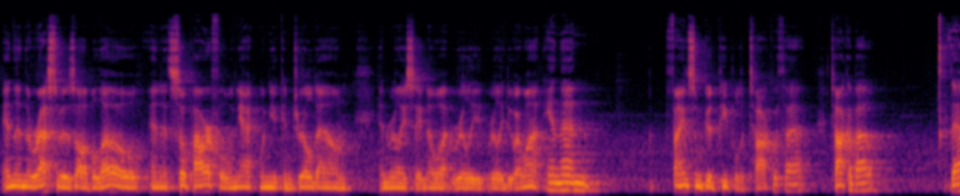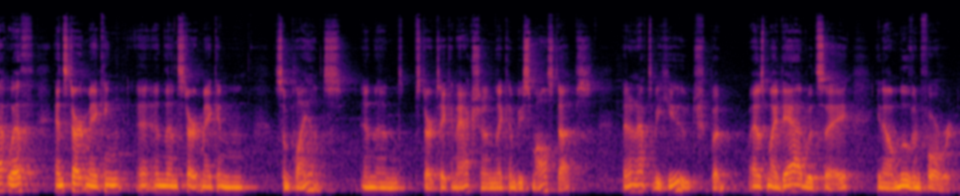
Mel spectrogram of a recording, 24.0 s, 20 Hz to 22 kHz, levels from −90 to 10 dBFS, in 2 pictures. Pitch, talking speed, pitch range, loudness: 105 Hz, 200 wpm, 95-130 Hz, -22 LUFS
